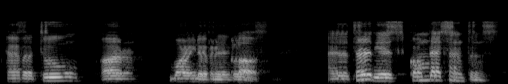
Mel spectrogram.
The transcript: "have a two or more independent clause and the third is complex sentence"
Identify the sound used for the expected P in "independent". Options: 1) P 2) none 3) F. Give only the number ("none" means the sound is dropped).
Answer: 3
